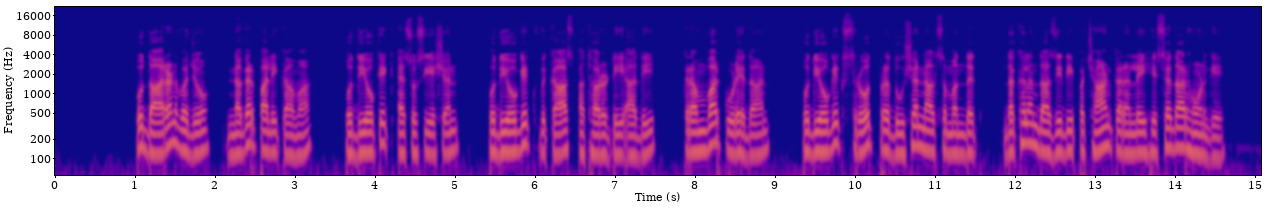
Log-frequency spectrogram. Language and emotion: Punjabi, neutral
